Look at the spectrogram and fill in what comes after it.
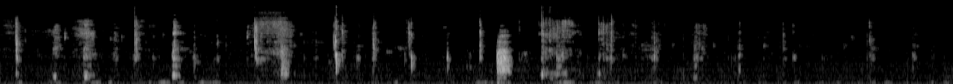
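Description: Two people eating pani puri: quiet, scattered crunching and chewing of crisp hollow puris filled with spiced water, with a few louder bites around four and seven seconds in.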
